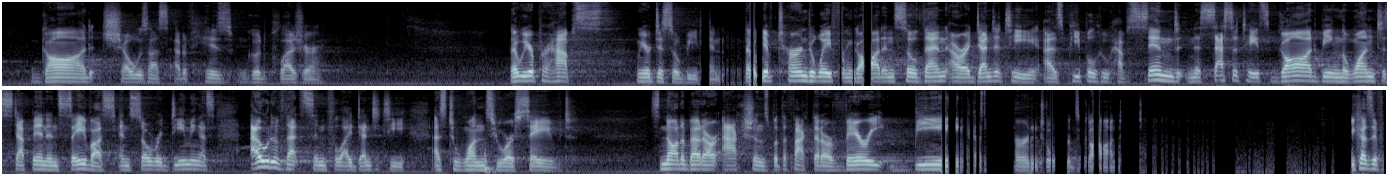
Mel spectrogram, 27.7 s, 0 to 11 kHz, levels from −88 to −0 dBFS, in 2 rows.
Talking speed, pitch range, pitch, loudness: 165 wpm, 105-130 Hz, 120 Hz, -27 LUFS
